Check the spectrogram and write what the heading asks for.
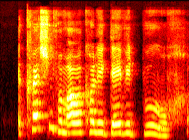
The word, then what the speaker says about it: Buch: A question from our colleague David Buch, who I pronounce in the German way because it's another book that I feel very close to.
